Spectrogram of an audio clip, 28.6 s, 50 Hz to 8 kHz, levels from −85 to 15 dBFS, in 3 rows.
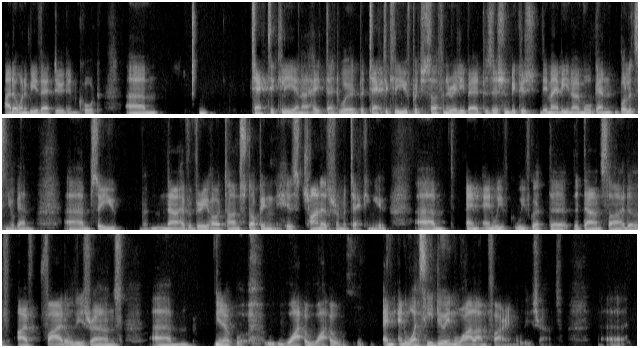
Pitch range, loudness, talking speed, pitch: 80-100 Hz, -23 LUFS, 175 wpm, 85 Hz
